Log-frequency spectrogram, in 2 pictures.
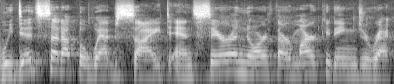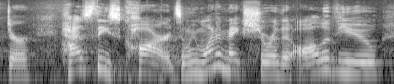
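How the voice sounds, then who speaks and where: A woman speaks with a slight Southern US accent at a medium pitch and a moderate pace, with ordinary pitch variation. Audible room echo and noticeable background noise are present. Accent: slight Southern twang at times. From US South, Southern Virginia. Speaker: real estate company representative. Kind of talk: public town hall address. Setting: town hall meeting with large audience. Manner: warm, informal with fillers.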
